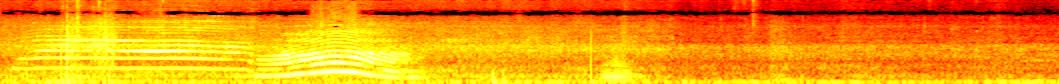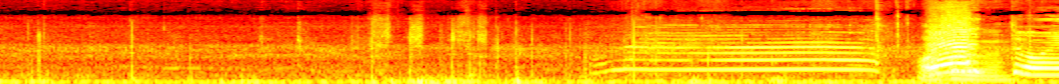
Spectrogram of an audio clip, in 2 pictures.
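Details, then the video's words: Domestic cat, angry while being given a bath, gives a series of long, loud harmonic meows. Some hold steady and others wobble up and down, with a drawn-out wail near the end and quiet background noise between cries. "Today our cat looks angry while taking a bath"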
